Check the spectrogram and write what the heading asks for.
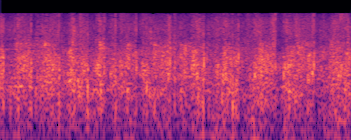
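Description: Steady, dense applause from an audience for a physics scholarship recipient fills the whole stretch, a continuous wash of many hands clapping at an even, fairly loud level with no voices standing out.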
